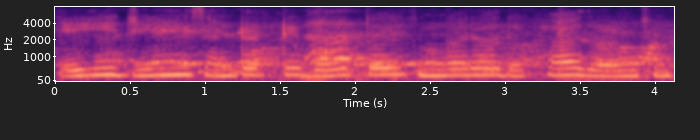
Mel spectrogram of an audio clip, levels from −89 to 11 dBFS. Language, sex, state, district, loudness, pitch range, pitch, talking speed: Odia, female, Odisha, Malkangiri, -13 LUFS, 235-260 Hz, 245 Hz, 130 wpm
